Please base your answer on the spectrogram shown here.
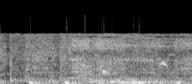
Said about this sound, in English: The squeak of the sneakers, the swish of the nets, bounce of the ball, and amped up crowd can only mean one thing. It's time for high school basketball on 92.1 KMTA.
